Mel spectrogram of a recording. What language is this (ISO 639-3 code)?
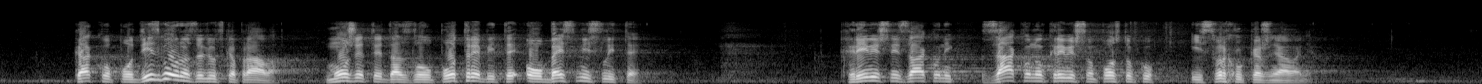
srp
